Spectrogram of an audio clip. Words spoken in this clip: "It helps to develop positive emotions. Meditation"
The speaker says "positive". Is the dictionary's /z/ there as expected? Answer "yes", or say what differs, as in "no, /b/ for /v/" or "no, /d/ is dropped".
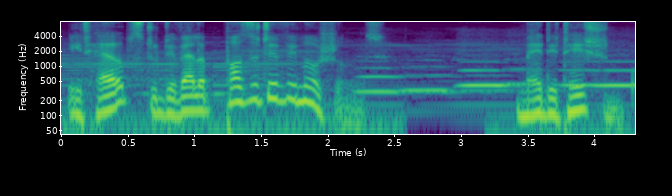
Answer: yes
